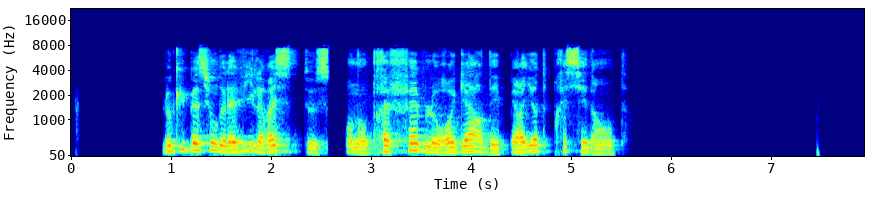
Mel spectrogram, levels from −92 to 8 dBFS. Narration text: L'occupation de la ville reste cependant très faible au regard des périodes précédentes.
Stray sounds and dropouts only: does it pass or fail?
pass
